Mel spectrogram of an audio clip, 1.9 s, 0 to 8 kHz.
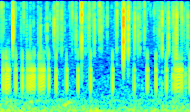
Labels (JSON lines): {"label": "biophony, knock croak", "recorder": "SoundTrap 300"}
